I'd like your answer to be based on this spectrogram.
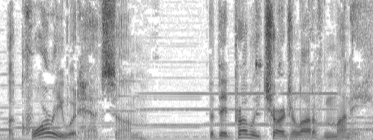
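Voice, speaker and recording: An actor playing a mild, penny-pinching husband in a radio drama, genteel, fussy and wordy, often musing to himself. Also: male voice, mid-range voice, huge pitch swings, brisk, creaky, music in the background. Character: mild, penny-pinching husband, eager about free bargains.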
